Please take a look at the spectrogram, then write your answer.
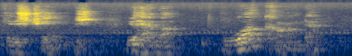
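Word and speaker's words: Wakonda: If you'll go to Wonda State Park today, they spell it W A K O N D A.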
